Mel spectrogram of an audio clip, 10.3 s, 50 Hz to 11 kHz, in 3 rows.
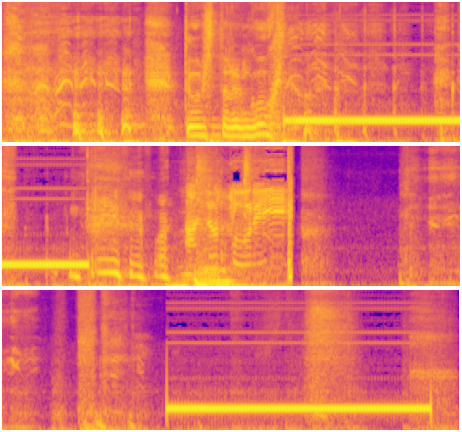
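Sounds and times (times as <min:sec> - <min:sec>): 
laughter: 0:00.0 - 0:01.3, 0:02.0 - 0:04.8
speech: 0:00.7 - 0:02.6, 0:04.0 - 0:05.5
loud electronic telephone tone: 0:02.6 - 0:04.1, 0:08.1 - 0:10.1.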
